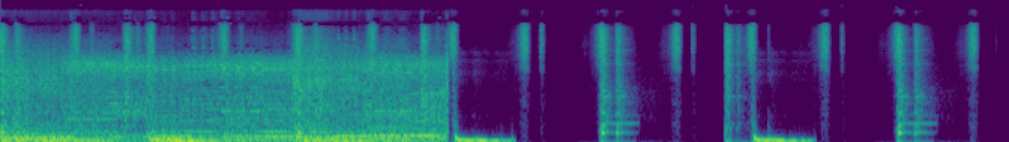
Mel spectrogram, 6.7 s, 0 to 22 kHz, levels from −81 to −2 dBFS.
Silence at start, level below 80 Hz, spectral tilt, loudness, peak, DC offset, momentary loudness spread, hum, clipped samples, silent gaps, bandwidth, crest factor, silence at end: 0 s; -24 dBFS; -3.5 dB/octave; -21 LUFS; -4 dBFS; under 0.1%; 13 LU; none; under 0.1%; 3.64-3.84 s, 4.64-4.82 s, 5.54-5.81 s; 16.5 kHz; 16 dB; 0.2 s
